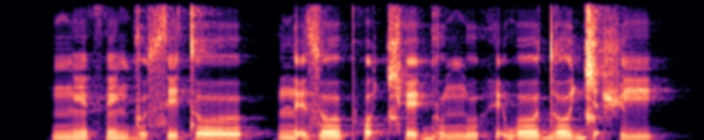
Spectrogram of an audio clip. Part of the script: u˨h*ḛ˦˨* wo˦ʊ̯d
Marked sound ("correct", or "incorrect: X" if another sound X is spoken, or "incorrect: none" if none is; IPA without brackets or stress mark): correct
